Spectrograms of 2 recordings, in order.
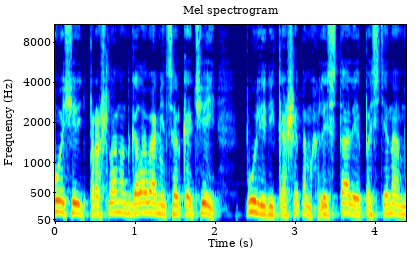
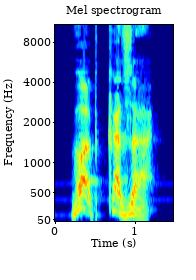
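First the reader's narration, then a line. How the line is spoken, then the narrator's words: Angry. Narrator (Russian): сказал Акопыч сердито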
